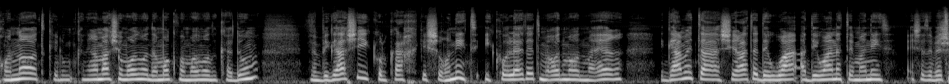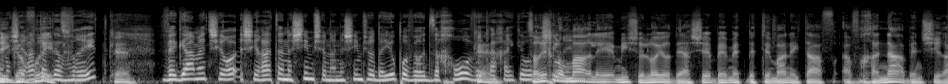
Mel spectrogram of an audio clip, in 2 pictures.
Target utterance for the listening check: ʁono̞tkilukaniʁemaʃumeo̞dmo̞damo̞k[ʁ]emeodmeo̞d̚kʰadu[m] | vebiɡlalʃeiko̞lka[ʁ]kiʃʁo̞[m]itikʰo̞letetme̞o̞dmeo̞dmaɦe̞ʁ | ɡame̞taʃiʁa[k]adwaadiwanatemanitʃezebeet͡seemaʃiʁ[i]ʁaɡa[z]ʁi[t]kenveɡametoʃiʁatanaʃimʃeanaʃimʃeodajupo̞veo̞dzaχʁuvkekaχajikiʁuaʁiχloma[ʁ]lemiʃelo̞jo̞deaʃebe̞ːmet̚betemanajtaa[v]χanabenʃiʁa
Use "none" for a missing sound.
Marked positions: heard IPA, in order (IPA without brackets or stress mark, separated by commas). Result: v, m, χ, n, t, a, v, t, ʁ, v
